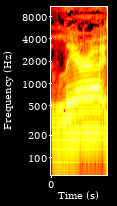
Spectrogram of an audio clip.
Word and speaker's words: Lara: And my first name always threw people off, L-A-R-A. – Right. – People still ask me, Michelle, they're like, so how do you say, is it Lara? Is it, it's Lara, but whatever.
